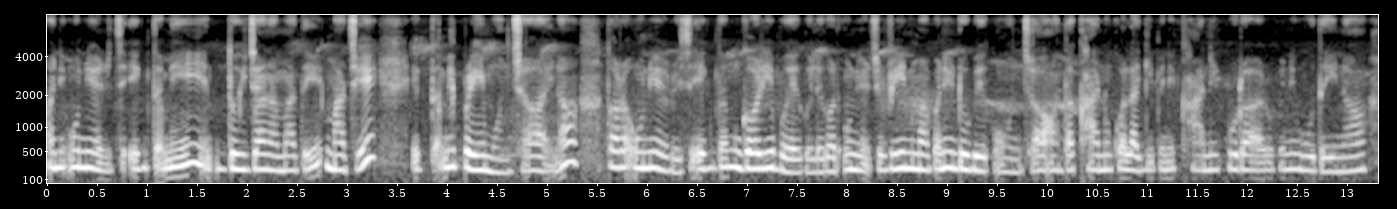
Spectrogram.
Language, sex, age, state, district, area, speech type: Nepali, female, 18-30, West Bengal, Alipurduar, rural, spontaneous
